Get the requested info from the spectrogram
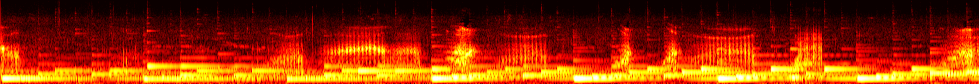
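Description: Frogs croaking repeatedly, each call lasting about half a second to a second and coming every second or two. A simple background melody of stepped notes plays under them.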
